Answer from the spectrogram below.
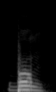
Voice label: "bum" kabut, Mpur

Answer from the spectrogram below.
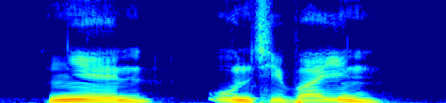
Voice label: "nyen un si baim" Mama de pi kebun, Mpur

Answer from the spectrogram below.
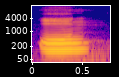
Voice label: "in" saya, Mpur

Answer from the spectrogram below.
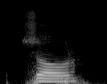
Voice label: "sour" gunung, Mpur

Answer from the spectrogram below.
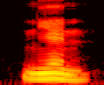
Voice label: "nyen" mama, Mpur

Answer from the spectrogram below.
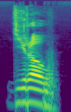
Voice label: "jirouw" lembah, Mpur

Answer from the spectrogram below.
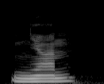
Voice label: "nyan" istri, Mpur

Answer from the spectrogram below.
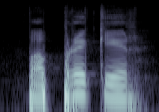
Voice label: "baprekkir" kasuari, Mpur

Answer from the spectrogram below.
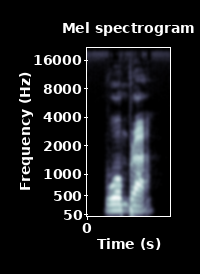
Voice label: "wombra" rajin, Mpur

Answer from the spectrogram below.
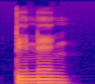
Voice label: "tinin" hitung, Mpur

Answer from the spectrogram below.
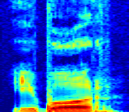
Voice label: "bor" tali, Mpur

